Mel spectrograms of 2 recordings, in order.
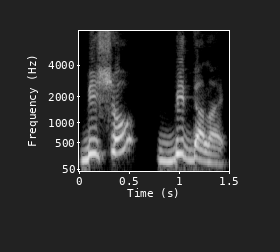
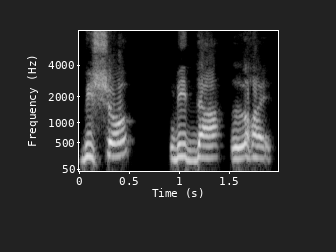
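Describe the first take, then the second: First: It is said quickly in two chunks. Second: It is said a bit faster in three chunks. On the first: "যদি আরো দ্রুত উচ্চারণ করো" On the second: "তুমি যদি একটু দ্রুত পড়ো"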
